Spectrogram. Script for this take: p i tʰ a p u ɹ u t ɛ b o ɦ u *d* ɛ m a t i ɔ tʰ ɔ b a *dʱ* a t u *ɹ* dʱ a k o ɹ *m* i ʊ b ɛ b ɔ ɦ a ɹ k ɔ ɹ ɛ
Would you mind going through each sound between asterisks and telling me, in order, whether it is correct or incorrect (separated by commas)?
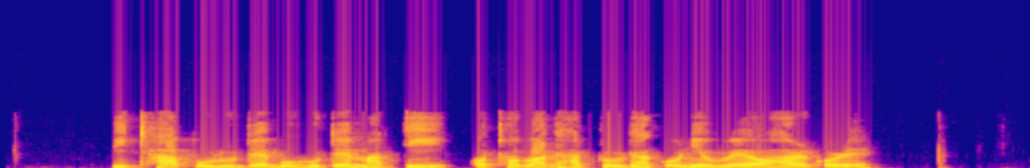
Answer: incorrect, correct, correct, incorrect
